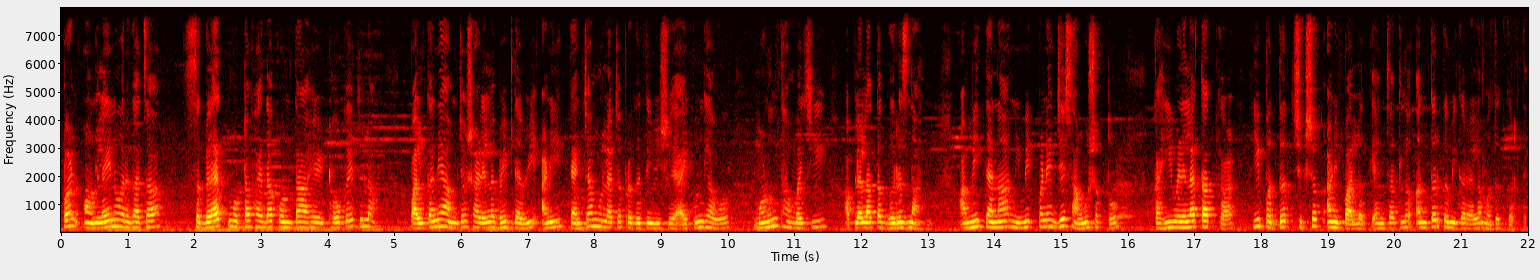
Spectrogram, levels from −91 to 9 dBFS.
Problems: constant background noise, continuous background conversations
